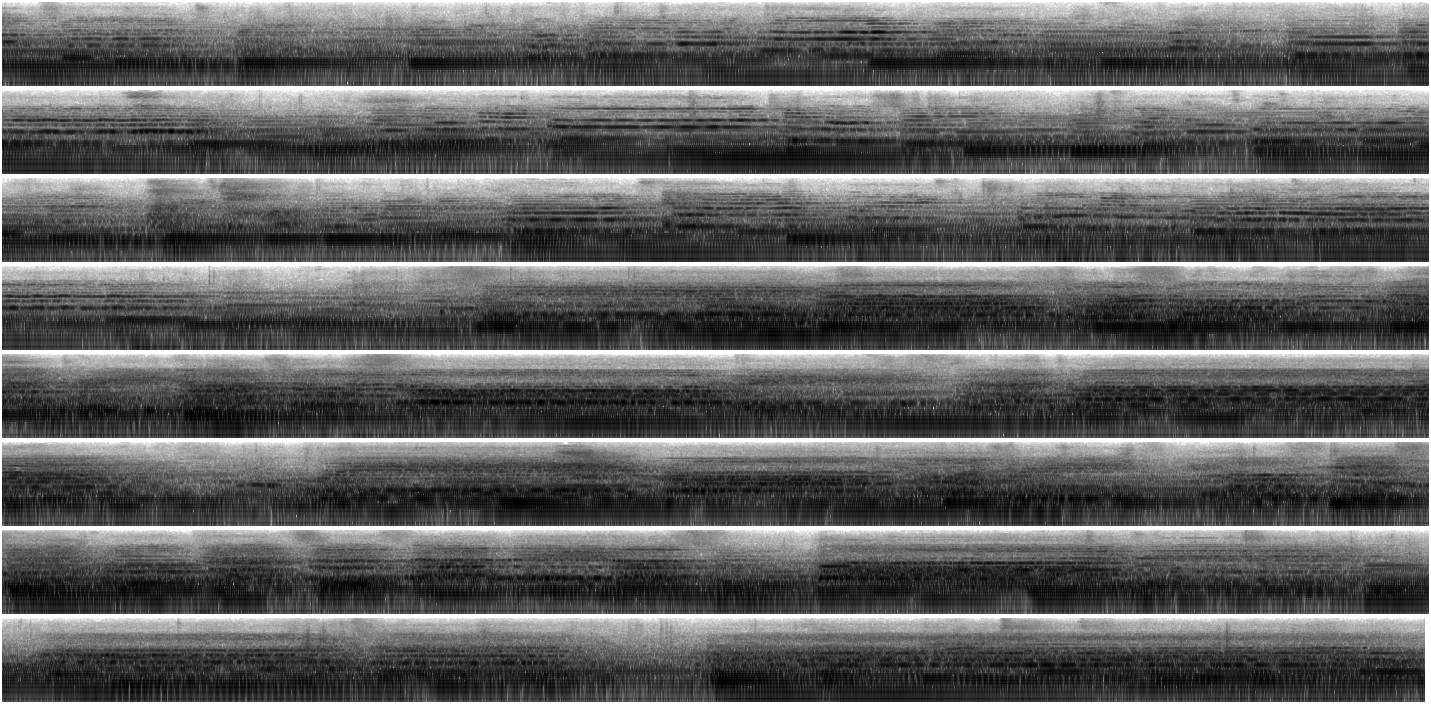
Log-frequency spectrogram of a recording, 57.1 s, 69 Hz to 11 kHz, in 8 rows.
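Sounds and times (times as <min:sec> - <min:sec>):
mixed choir singing: 0:00.0 - 0:57.0
piano accompaniment: 0:00.0 - 0:57.0.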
